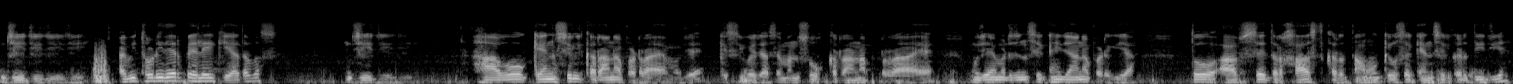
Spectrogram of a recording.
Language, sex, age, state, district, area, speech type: Urdu, male, 30-45, Uttar Pradesh, Saharanpur, urban, spontaneous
